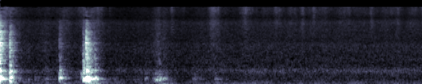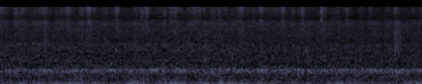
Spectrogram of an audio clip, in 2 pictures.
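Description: A few sharp knocks and thumps in the first two seconds as hands work dumpling dough against a plastic bowl, the loudest about a second in. After that only a faint steady hum remains.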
